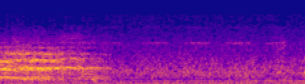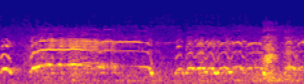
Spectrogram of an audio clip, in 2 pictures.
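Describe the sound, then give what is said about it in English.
Shrill, wavering wild animal screams ring out in a couple of drawn-out bursts, loud, with a rougher, lower cry at the start and a steady background hum; a recording of wild animal growling and screaming from a record, played on a battery-powered player. “That's some great wild animal sounds. Growling and screaming and that stuff.”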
